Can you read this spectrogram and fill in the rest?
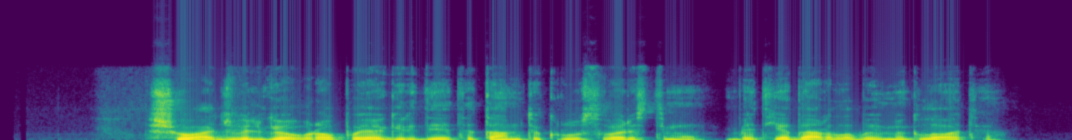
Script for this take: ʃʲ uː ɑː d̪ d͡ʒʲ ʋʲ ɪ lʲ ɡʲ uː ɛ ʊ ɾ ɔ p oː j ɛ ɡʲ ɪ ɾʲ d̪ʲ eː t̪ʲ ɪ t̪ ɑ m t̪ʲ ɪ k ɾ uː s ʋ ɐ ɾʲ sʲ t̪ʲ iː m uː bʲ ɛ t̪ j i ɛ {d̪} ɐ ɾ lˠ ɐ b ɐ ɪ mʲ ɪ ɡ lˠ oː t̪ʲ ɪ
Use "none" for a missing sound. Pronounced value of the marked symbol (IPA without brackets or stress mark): d̪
